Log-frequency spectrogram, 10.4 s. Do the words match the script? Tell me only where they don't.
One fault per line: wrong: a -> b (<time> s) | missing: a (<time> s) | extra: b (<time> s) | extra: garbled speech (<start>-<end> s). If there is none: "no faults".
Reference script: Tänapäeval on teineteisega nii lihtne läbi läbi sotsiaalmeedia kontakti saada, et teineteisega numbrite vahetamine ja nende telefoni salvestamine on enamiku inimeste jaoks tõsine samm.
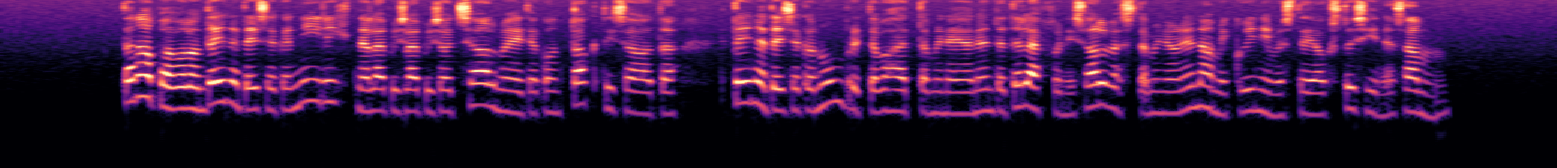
no faults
